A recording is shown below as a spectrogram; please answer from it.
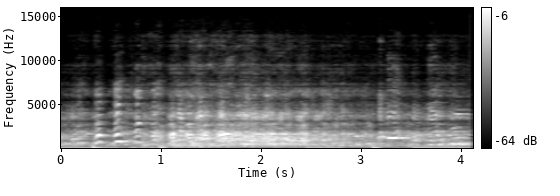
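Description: Laughter: a man chuckling and snickering, along with a stand-up comedy audience laughing.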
